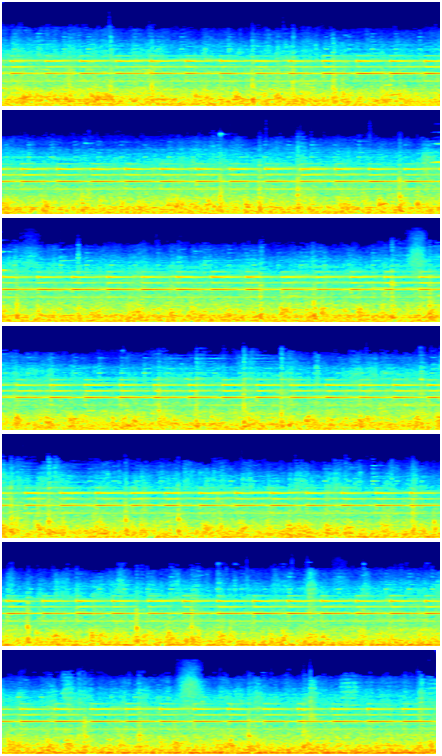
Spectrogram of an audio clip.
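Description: Railroad crossing warning bells ring steadily over the rumble and clatter of passenger cars rolling past on jointed track. In the last several seconds a deeper rumble builds as the trailing locomotive nears.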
